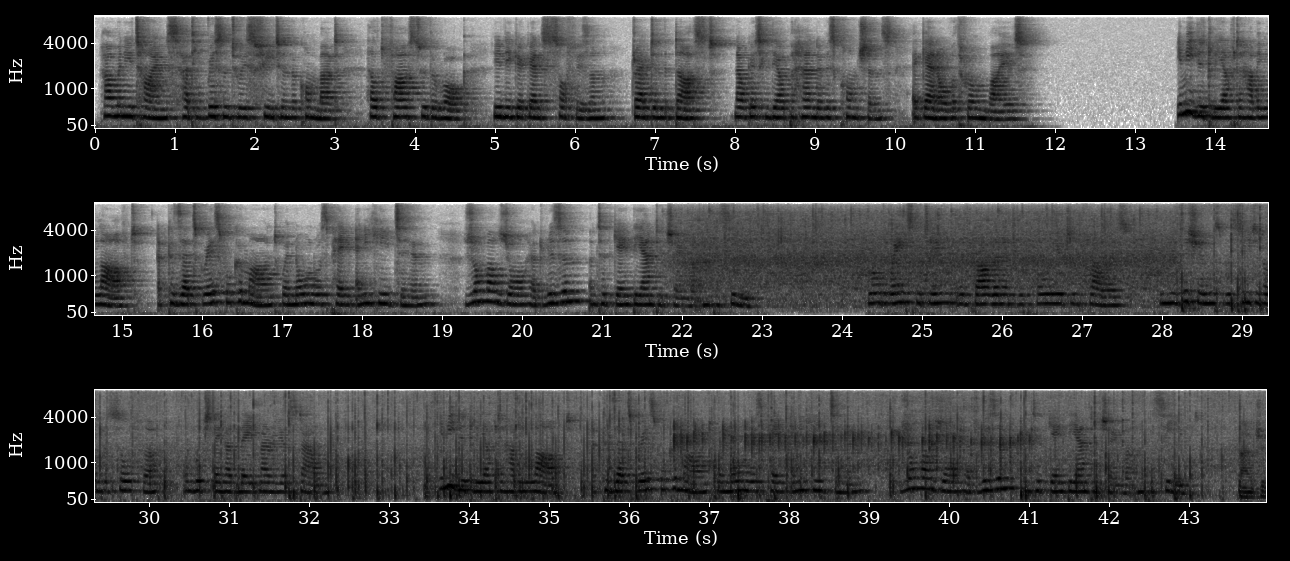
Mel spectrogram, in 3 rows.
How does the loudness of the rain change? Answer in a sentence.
The loudness of the rain stays about the same.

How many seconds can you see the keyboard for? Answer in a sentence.
You can hear the keyboard for 5 seconds altogether.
